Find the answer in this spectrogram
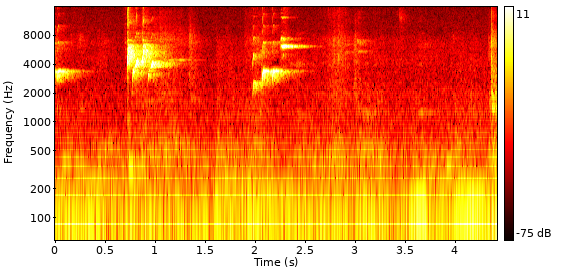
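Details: Goldfinch, campero song style: two separate bursts of bright, tinkling notes, one loud and one softer and rising, with short pauses and faint background hum.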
